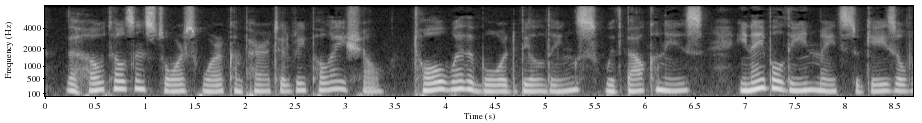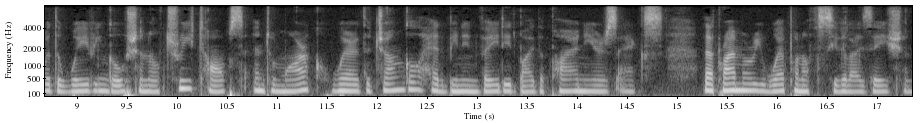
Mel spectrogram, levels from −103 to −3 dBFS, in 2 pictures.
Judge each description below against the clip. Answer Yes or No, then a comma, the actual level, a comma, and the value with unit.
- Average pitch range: No, narrow, 2.3 semitones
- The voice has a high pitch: No, medium, 165 Hz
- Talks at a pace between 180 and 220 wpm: No, average, 145 wpm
